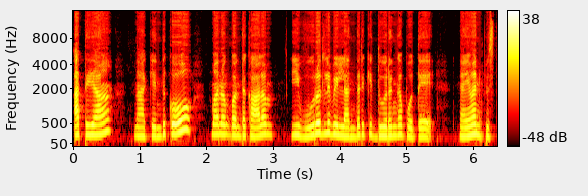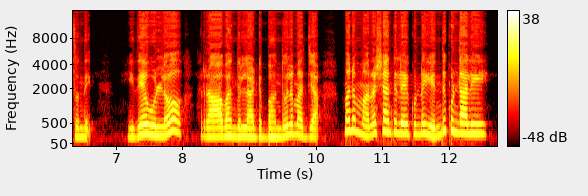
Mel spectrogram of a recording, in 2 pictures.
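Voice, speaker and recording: A woman's voice: mid-range voice, moderate pace, pauses often, a little mellow, no room sound, clean studio sound, pitched above the performer's own voice, lightly acted. A woman voicing a clever, concerned young daughter-in-law, respectful and earnestly questioning, in a moral story.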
